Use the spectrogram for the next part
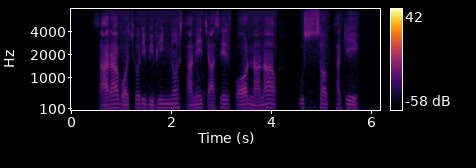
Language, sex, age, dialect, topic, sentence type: Bengali, male, 18-24, Standard Colloquial, agriculture, statement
